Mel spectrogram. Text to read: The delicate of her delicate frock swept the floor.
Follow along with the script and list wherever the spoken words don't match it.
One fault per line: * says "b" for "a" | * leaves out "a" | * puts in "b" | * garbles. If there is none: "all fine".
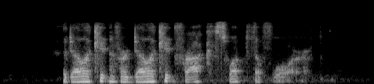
all fine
